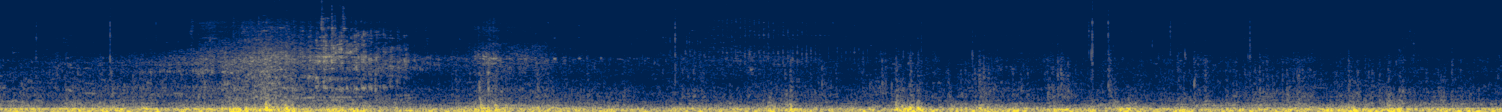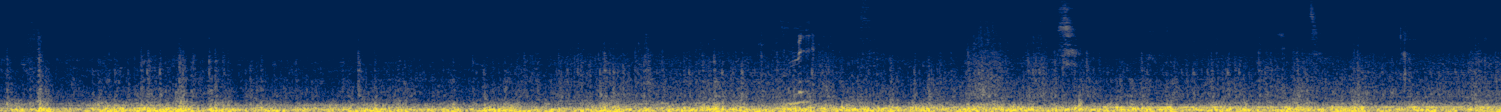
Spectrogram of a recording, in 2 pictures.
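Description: Inside a vehicle driving on a rough dirt road: a steady low rumble of engine and tyres on the unpaved surface, with the cabin shaking over the bumps.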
